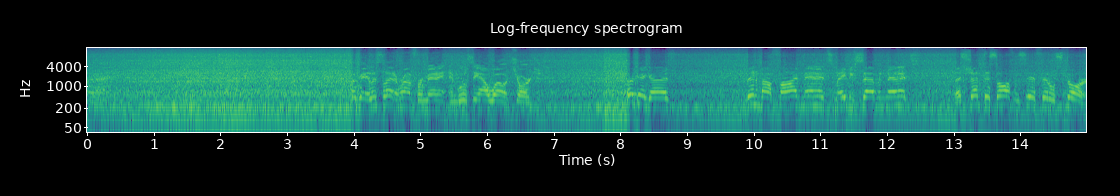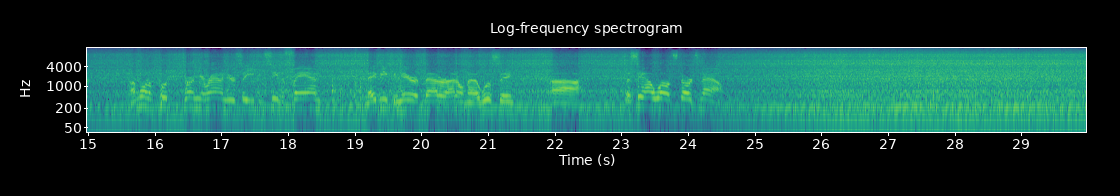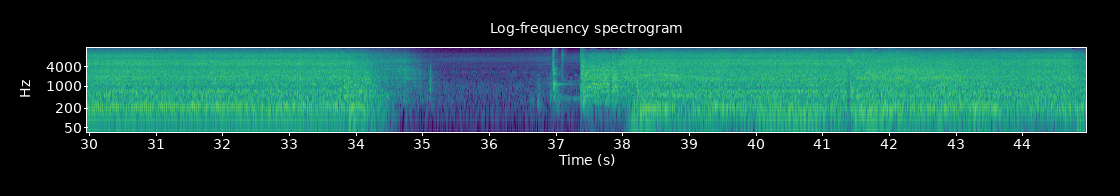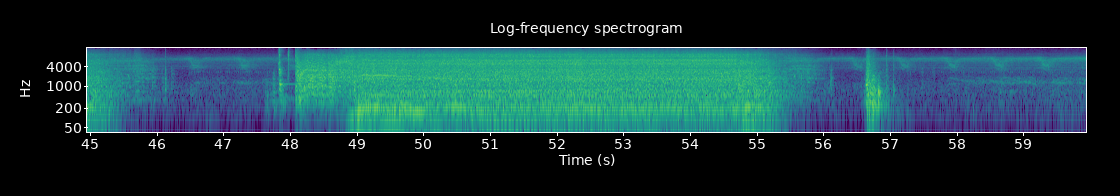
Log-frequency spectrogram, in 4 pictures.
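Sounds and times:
truck engine idling: 0.0s - 34.7s, 37.3s - 46.1s
engine cranking: 36.9s - 46.2s, 47.8s - 56.1s.

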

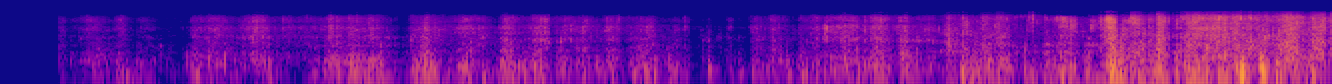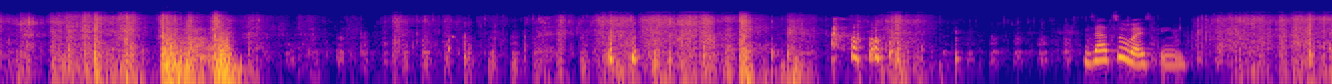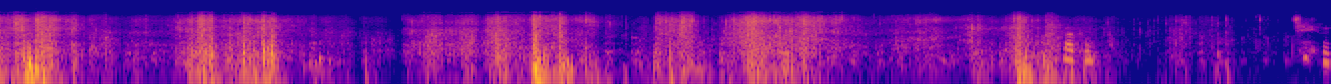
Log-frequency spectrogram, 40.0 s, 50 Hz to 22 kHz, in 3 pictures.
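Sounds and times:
foil wrapping paper crinkling: 0.6s - 23.0s, 24.9s - 39.2s.

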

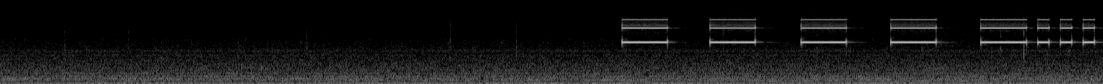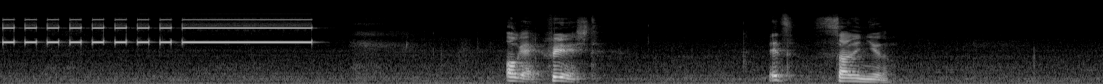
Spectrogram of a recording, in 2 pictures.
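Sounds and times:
torque wrench electronic beeps: 6.2s - 14.3s.

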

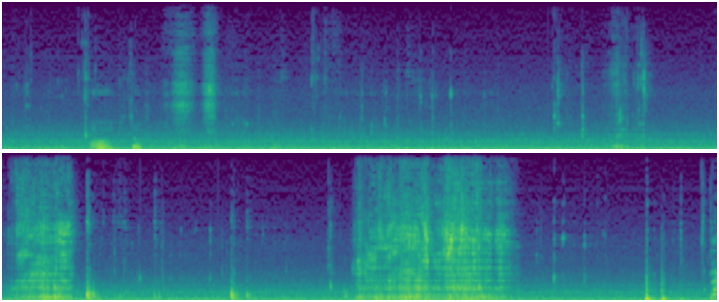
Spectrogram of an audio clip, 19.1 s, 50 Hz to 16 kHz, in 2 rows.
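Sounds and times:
steady low hum: 0.0s - 19.0s
slurping noodles: 9.6s - 10.6s, 14.2s - 16.5s.

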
